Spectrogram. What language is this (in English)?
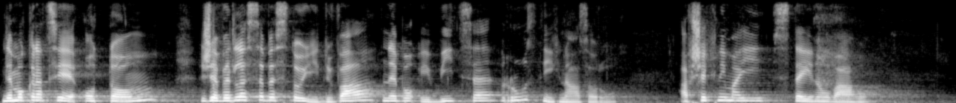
Czech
